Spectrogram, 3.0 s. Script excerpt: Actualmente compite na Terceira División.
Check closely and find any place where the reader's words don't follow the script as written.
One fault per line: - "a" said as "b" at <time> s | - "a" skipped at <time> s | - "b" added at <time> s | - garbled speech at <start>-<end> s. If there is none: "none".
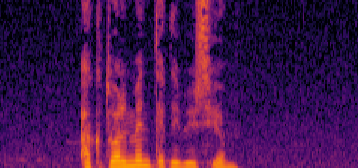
- "compite na Terceira" skipped at 1.4 s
